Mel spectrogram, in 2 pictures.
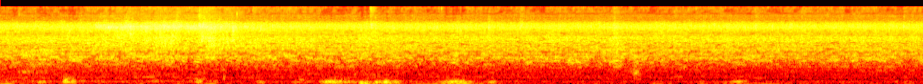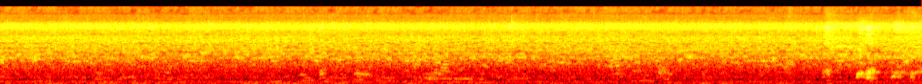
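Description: Water pours and gushes into a cooking pan during the simmering of an egg curry with coconut milk, a steady broadband wash that runs throughout, with a few dull knocks early on.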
